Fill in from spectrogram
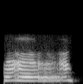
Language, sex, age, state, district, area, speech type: Urdu, female, 60+, Uttar Pradesh, Rampur, urban, conversation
